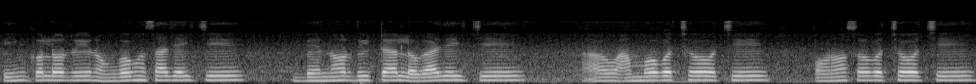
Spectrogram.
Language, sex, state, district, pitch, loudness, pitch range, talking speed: Odia, female, Odisha, Sambalpur, 195 Hz, -18 LUFS, 185-195 Hz, 100 wpm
